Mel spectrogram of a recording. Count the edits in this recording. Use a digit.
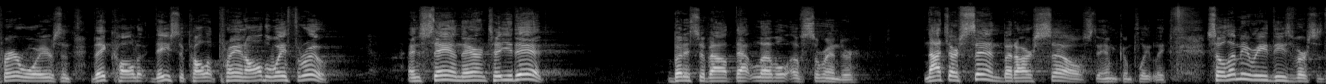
1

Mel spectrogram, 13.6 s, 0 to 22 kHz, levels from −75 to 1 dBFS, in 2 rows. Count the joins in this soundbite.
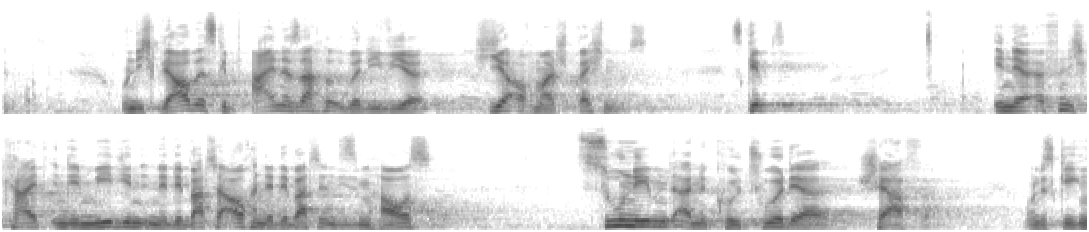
0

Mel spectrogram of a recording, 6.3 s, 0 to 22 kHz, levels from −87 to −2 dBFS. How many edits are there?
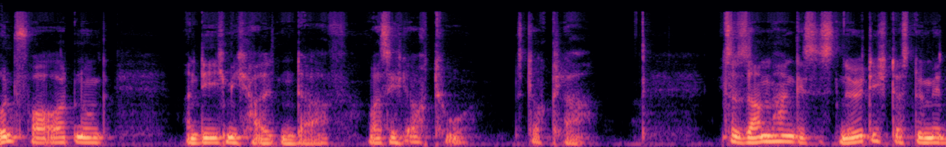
2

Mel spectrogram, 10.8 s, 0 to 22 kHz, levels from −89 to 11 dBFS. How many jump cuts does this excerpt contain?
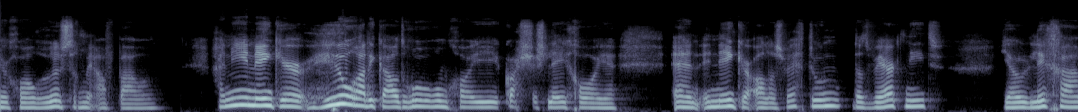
0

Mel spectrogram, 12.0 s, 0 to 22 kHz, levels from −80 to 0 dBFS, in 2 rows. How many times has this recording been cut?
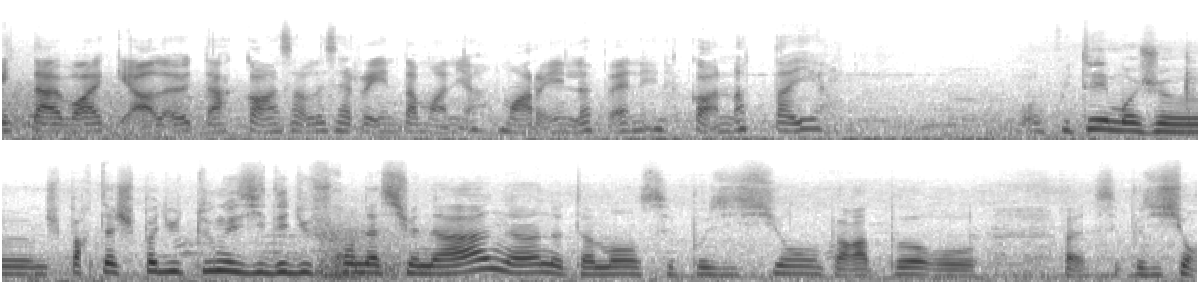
1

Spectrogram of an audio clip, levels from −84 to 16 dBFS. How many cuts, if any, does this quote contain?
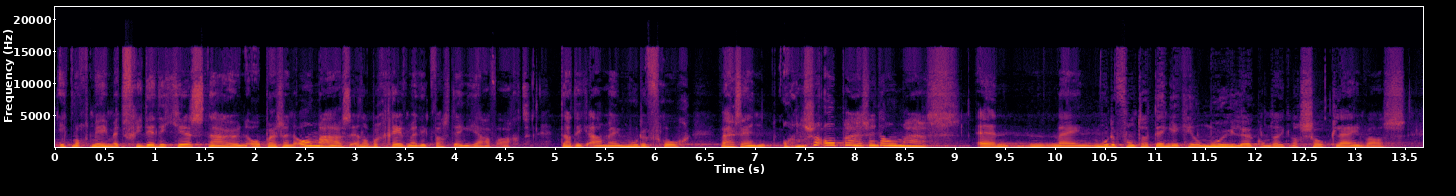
2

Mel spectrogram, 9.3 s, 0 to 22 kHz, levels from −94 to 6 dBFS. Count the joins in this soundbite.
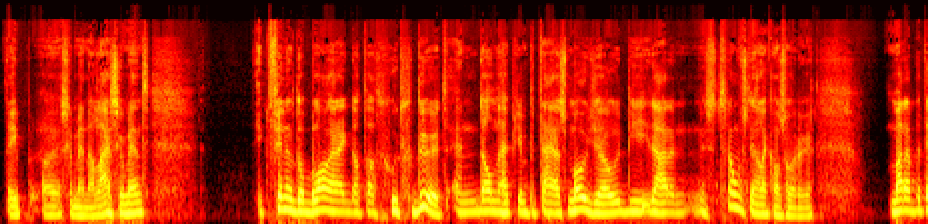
0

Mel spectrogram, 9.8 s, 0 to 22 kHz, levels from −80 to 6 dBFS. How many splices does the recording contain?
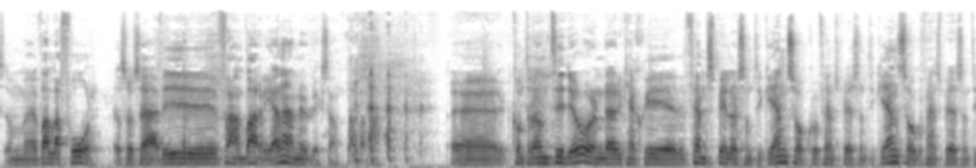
0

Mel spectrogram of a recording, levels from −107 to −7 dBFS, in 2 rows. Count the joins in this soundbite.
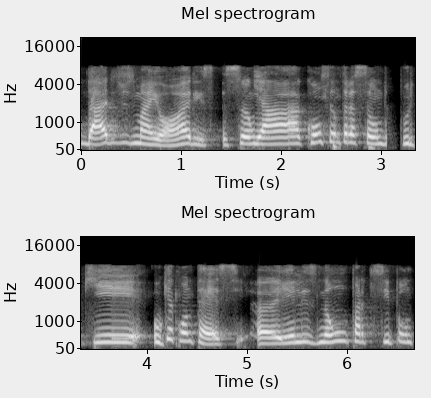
3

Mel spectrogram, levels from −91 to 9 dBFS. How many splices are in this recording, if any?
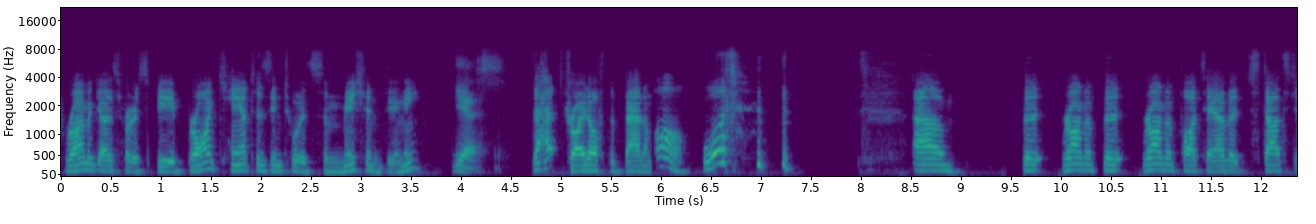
5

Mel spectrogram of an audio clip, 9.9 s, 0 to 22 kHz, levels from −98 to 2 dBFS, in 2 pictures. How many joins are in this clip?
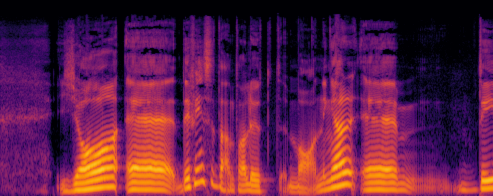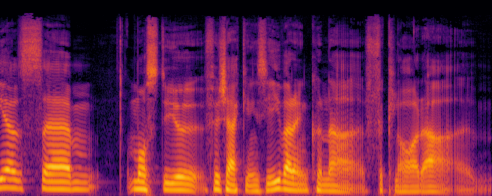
0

